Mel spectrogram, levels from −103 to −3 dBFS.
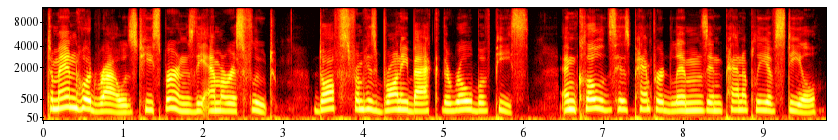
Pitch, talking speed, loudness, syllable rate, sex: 210 Hz, 160 wpm, -17 LUFS, 4.4 syllables/s, female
